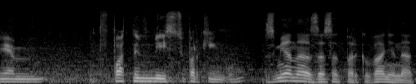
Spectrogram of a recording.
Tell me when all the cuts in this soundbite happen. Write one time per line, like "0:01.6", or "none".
0:02.2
